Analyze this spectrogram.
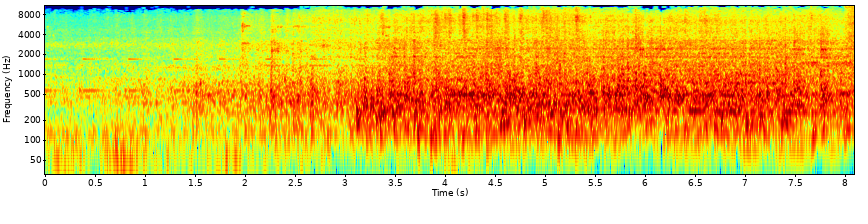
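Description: Level-crossing alarm ringing in the Nikko-type pattern, a repeating electronic tone about twice a second. From about three seconds in, an electric train passes close by and drowns out the alarm with the rumble and clatter of its wheels on the rails.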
